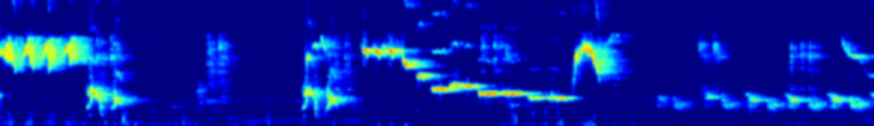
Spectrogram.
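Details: Excited brown-chested jungle flycatcher song meant to provoke a reply: bright, sliding whistles stepping downward in a fast run, a short gap, then a string of lower repeated whistled notes.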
